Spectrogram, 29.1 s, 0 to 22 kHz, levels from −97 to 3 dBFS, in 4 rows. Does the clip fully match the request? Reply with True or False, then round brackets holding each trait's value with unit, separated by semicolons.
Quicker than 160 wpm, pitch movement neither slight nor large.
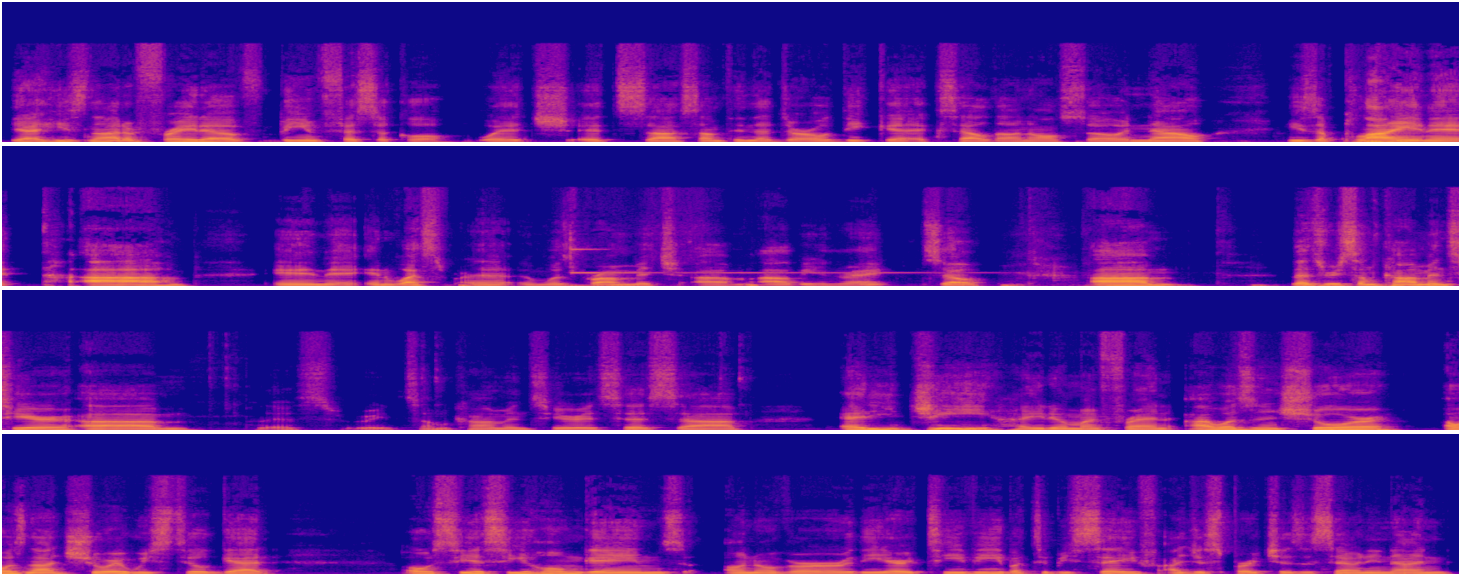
True (170 wpm; 3.4 semitones)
